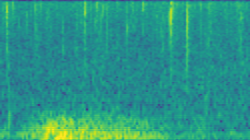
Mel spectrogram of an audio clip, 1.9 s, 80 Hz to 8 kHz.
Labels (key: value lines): label: biophony, growl
recorder: SoundTrap 500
